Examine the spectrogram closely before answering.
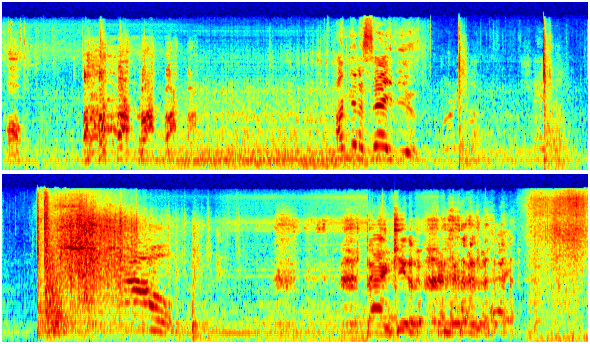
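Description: A man laughs loudly up close.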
